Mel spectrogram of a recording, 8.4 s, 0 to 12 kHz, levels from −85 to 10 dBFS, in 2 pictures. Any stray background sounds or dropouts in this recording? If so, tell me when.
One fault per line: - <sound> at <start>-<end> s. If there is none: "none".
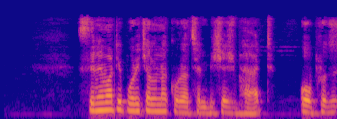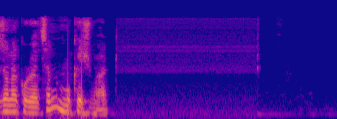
none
